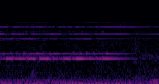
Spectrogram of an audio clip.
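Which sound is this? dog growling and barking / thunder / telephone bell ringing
telephone bell ringing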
